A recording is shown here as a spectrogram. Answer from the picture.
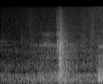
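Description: A single short, soft knock about a second in, in an otherwise quiet room.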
